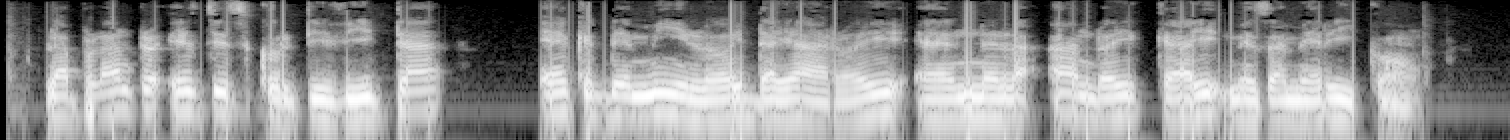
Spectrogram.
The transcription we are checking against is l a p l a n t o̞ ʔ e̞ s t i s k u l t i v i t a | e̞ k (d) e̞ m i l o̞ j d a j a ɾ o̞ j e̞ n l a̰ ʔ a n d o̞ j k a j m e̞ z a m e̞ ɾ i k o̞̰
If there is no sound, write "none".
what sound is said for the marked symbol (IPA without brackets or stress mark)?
d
